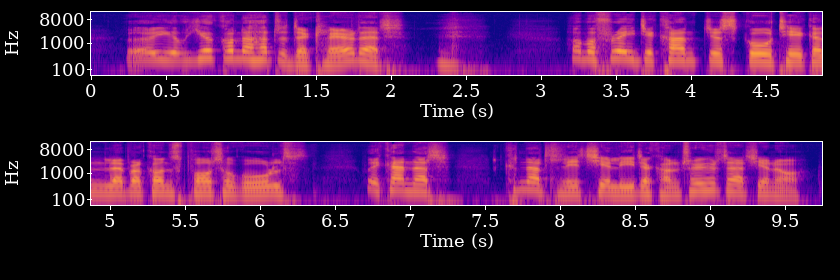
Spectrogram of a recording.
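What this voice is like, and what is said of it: Put-on Irish accent. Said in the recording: “I guess that's kind of an Irish accent”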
